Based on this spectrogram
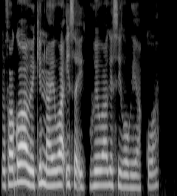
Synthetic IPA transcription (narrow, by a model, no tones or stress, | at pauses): mofaɡɔwawekinaewaʔisaikuɦewaɣesiɣɔɣeakwa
